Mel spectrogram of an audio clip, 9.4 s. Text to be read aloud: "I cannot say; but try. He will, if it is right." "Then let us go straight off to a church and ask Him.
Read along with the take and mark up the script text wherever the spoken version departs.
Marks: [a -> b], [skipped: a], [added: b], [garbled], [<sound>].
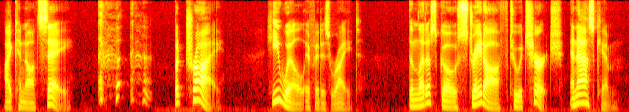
"I cannot say; [cough] but try. He will, if it is right." "Then let us go straight off to a church and ask Him.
